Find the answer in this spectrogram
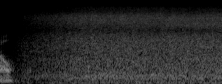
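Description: Water rushing steadily in a tank holding salmon: an even hiss that swells in over the first second, then holds.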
